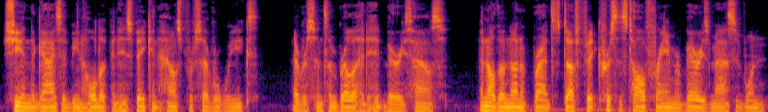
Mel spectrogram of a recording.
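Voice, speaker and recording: A man's voice: low-pitched, slightly rough, dry recording. A man narrating a scripted horror story as an audiobook narrator. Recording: music under the voice. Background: music.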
